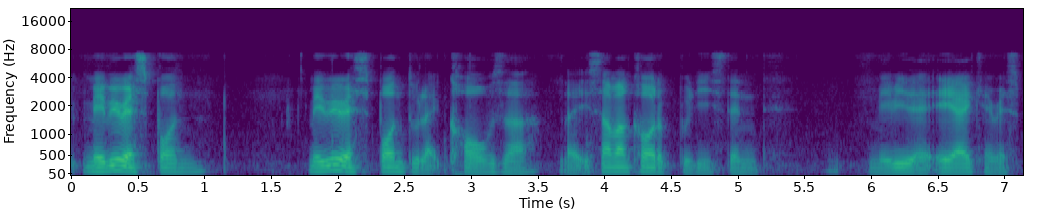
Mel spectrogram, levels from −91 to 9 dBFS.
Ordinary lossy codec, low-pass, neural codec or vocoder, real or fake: none; 7.2 kHz; none; real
